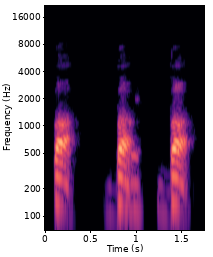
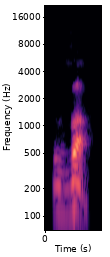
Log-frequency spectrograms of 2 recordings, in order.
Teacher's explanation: Bharat is ba, but Vada is va. So va, you have the top teeth touching the bottom lips. Va. Then the sibilants are also difficult for Bengali speakers, right?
